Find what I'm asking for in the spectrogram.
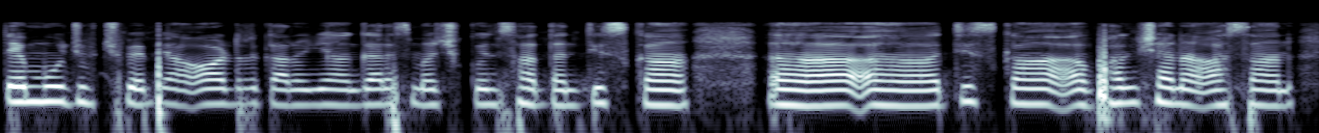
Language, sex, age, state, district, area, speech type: Kashmiri, female, 30-45, Jammu and Kashmir, Budgam, rural, spontaneous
